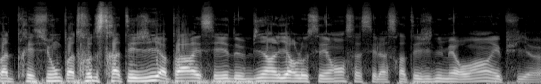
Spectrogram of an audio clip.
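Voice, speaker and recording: This man's voice sits at a medium pitch, with noticeable noise in the background. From Brittany, France. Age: 20s. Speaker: athlete. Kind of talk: interview. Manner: hesitant.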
